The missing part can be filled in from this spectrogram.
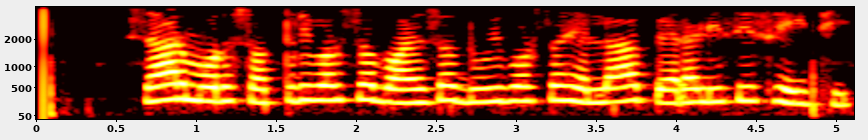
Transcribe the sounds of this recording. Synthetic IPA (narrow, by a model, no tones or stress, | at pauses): saɾmoɾɔsɔt̪ɾibɔɾsɔbɔjɔsɔd̪ujbɔɾsɔɦelapeɾalisisɦejt͡ʃʰi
